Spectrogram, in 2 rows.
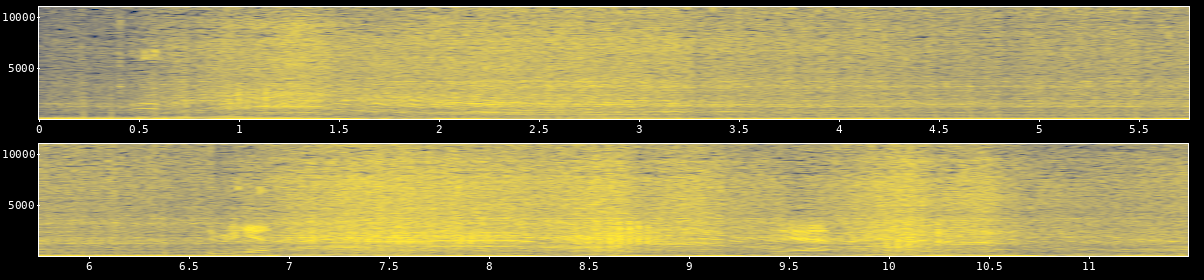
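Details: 1997 Eclipse GSX, engine known to have a bad rod in the bottom end: idling petrol engine blipped several times with a rattle as revs rise and fall; rod knock suspected.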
